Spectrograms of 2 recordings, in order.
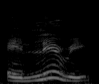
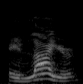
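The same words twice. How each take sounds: First: Lyre as two syllables; alternative pronunciation of lyre. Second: Said in the usual way. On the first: Shown as a demonstration. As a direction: give lyre its ee-sound variant. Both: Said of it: "it might be pronounced lyre".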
